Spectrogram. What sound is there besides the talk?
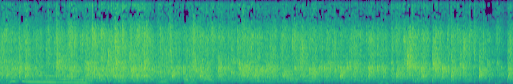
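audience applause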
